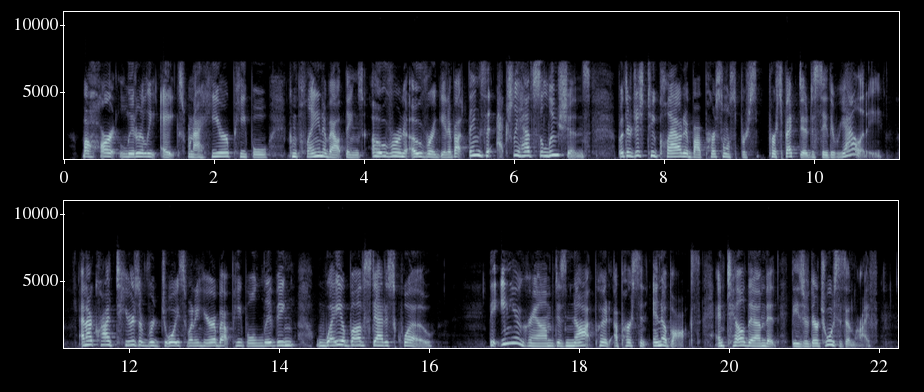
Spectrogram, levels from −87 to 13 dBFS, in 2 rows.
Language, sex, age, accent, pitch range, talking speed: English, female, 30-49, American, 195-250 Hz, 185 wpm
